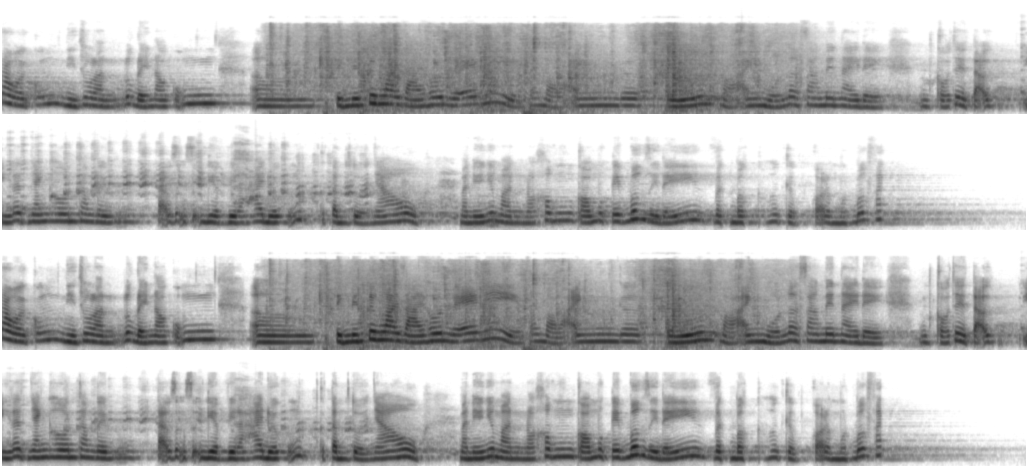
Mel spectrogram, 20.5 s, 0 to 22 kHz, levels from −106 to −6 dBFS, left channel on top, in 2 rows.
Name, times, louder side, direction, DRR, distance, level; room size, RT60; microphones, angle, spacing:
voice 1, 0.0-9.9 10.2-14.5 14.8-19.1, right 4 dB, 70° right, 0.5 m, -29 dB
sound 1, 2.6-8.1, equal, 25° right, 2.3 m, -39 dB
Laughter, 6.8-8.1 8.7-9.8 10.2-15.2, left 2 dB, 15° left, 1.2 m, -50 dB
29.5 x 20.5 x 5.8 m
head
